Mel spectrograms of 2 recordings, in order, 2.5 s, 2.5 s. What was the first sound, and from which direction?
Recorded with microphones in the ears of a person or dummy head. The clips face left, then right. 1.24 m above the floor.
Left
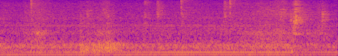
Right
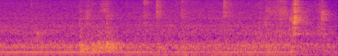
A zipper, 40° right (ahead or behind).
